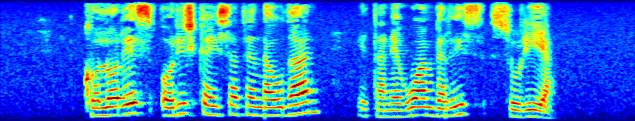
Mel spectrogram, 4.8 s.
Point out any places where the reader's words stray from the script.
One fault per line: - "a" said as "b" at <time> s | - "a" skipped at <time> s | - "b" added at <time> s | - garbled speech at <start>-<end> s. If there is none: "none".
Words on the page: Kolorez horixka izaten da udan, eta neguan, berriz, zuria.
none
